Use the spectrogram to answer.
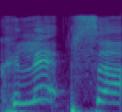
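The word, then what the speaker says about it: Kylypso: Hugh is here of Calypso. – Hello. – Am I pronouncing that correctly? – It is indeed, yes.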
